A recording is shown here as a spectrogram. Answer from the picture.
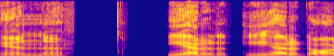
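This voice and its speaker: Speaking at a very slow pace, a man shows vocal fry and ordinary pitch variation. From Michigan. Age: 70s. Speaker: hound hunter. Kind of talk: casual interview. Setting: in person, Upper Peninsula.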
